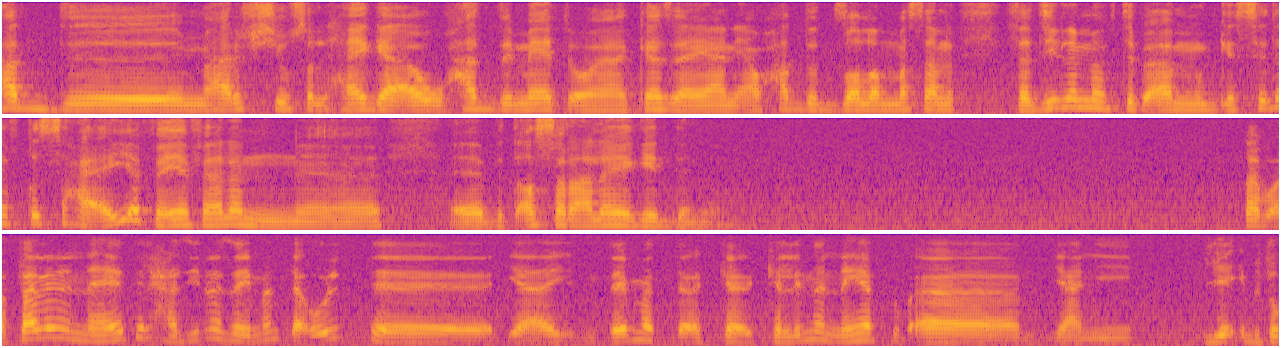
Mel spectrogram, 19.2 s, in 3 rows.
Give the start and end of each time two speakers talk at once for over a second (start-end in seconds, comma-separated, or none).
none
